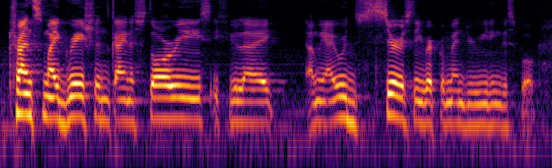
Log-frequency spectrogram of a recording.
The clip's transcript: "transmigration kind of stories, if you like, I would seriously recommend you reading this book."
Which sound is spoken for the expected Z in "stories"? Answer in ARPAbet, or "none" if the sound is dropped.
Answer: S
